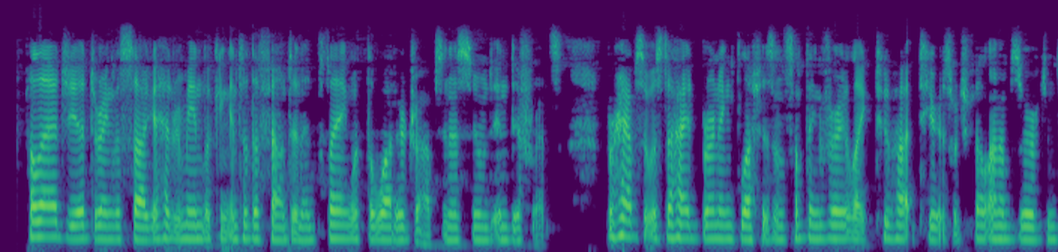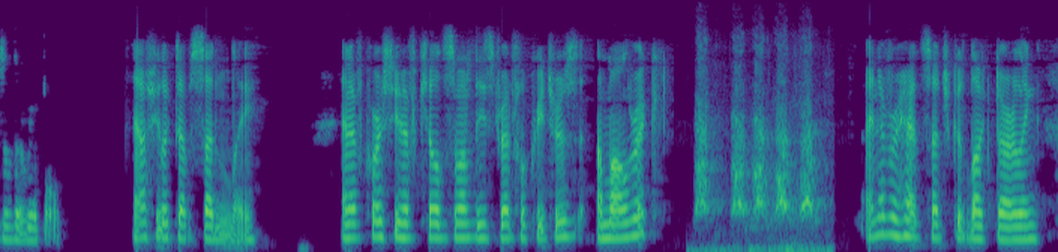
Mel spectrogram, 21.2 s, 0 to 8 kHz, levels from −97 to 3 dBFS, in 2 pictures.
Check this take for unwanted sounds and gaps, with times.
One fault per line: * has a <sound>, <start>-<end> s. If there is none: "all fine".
* has a bark, 17.4-18.9 s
